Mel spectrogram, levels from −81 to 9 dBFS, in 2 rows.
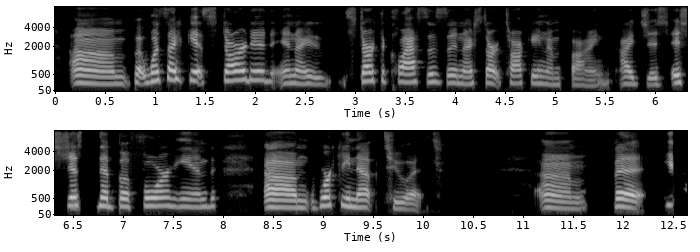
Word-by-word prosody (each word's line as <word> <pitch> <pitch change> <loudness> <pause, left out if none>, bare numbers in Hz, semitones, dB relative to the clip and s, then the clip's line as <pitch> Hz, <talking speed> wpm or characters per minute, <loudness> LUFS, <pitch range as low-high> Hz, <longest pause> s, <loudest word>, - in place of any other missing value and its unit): um, 205 -3 +1
but - - +2
once 285 +3 +1
I 315 -1 +5
get 295 0 +2
started 305 0 +1
and 215 -1 -3
I 200 -2 -3 0.2
start 270 +4 +1
the 290 - -7
classes 250 -2 -1
and 225 -2 -3
I 200 - -1
start 215 +1 -3
talking, 220 -2 -4
I'm 180 -1 -10
fine. 155 -3 -10
I 200 +1 -2
just 185 -1 -9
it's 235 +1 -1
just 260 0 +3
the 255 -1 +4
beforehand, 235 0 -1 0.5
um, 210 -2 +5
working 265 -3 +2
up 215 -1 +2
to 180 -3 -5
it. 165 - -8 1.0
Um, 190 -4 -1 0.3
but, 235 +1 +6 0.2
yeah. 275 0 +2
225 Hz, 145 wpm, -23 LUFS, 205-260 Hz, 1.0 s, but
